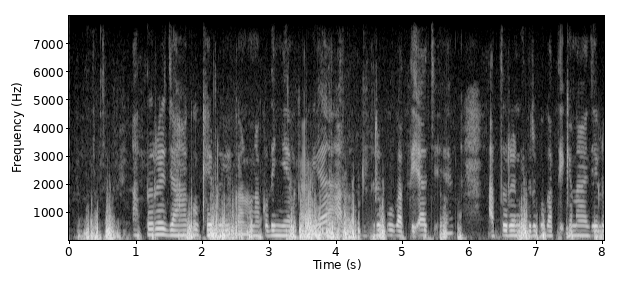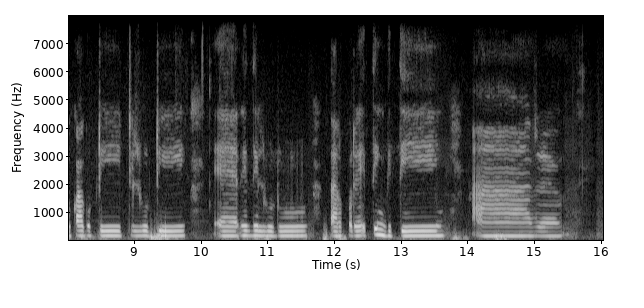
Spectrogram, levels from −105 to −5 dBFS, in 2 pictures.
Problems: none marked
